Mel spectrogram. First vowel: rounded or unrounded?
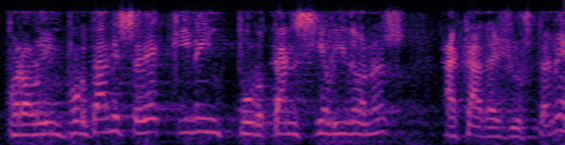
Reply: rounded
